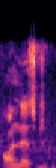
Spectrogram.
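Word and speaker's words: honest: रहा है honour our ऑनेस्ट तो यहां पर एच का आवाज साउंड जो है वो साइलेंट है उसका आवाज जो है साइलेंट है एच अपना साउंड प्रोड्यूस नहीं कर रहा एच जस्ट लगा हुआ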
